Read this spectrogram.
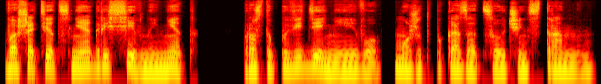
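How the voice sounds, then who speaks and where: A man voicing a calm male doctor who speaks in a measured, reassuring way. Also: medium pitch, no room sound, studio quality, close to an everyday voice.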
